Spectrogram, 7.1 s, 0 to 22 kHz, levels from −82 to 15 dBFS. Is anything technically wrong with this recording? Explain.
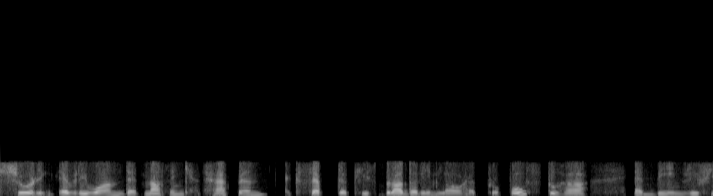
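Yes. Throughout the speech, the signal has passed through G.726 ADPCM coding at a low rate; the texture points to 24 kbit/s, three bits per sample. Instead of the waveform itself, the codec sends coarse steps of difference from an adaptive prediction, and with so few steps the error becomes a harsh, rasping hiss that swells and fades with the speech level. The line band runs from 300 Hz to 3.6 kHz, and nothing passes above 3.8 kHz, so the sound is thin and muffled.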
